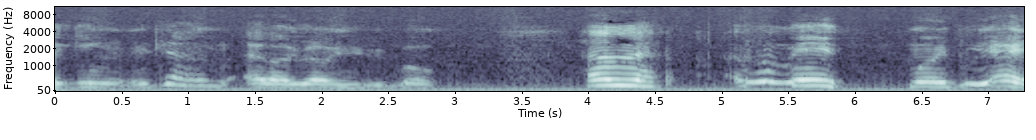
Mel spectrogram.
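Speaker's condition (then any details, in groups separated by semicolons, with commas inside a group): Cerebral palsy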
